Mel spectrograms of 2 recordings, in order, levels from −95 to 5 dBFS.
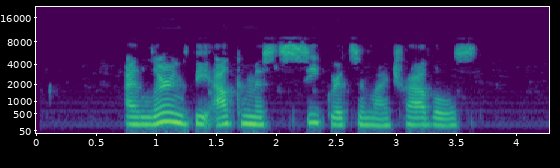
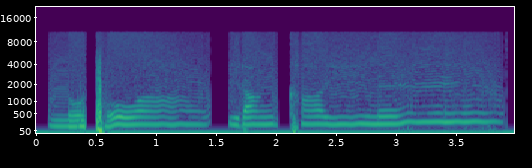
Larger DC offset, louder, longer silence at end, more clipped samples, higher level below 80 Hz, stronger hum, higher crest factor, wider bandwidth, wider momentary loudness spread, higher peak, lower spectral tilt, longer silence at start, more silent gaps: second, under 0.1% vs 0.6%; first, -24 LUFS vs -35 LUFS; first, 0.65 s vs 0 s; neither; second, -66 dBFS vs -42 dBFS; first, 60 Hz at -50 dBFS vs none; second, 20 dB vs 26 dB; second, 9.2 kHz vs 11 kHz; about the same, 10 LU vs 10 LU; about the same, -6 dBFS vs -8 dBFS; second, -3.5 dB/octave vs -6.5 dB/octave; first, 0.75 s vs 0 s; neither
